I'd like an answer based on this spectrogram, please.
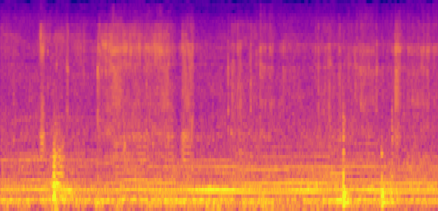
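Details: Wild colony bees buzz loudly as honey is gathered, a clean sustained drone with bright stacked overtones and a fainter higher whine, punctuated by three sharp knocks.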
